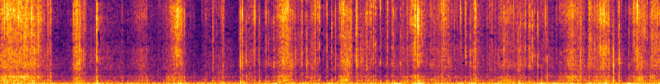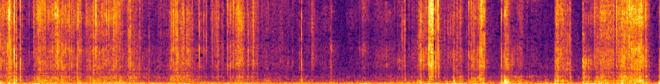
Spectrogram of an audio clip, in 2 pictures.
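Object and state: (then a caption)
Synthetic cooling towel. A blue synthetic cooling towel, stretched between the hands and then rolled flat on the lap, is scratched and rubbed with long nails. The result is a steady run of quick, bright, papery scratches and crinkling strokes over a soft low rumble, with sharper rasps standing out here and there.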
